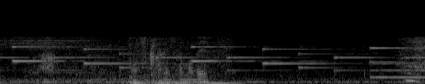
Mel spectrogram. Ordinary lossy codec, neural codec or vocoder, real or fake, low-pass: none; none; real; 3.6 kHz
